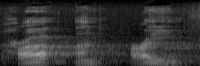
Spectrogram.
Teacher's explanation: So both from the middle of the throat. Ha and Ain.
